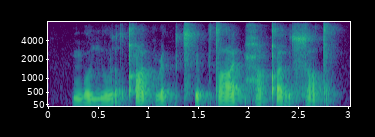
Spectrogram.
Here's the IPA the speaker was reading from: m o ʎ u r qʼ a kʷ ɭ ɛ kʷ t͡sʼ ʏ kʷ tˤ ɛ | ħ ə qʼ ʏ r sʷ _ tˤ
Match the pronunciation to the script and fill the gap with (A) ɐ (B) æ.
A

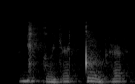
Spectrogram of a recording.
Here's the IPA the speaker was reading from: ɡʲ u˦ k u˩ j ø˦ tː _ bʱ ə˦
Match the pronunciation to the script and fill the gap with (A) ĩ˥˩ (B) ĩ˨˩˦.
A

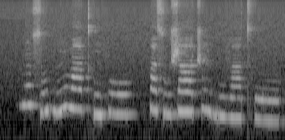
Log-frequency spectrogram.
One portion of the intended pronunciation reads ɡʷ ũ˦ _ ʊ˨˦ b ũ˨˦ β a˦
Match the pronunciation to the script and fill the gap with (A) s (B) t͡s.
A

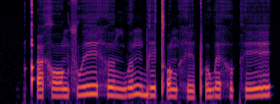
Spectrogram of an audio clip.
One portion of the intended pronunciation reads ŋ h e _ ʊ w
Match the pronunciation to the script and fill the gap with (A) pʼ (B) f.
A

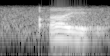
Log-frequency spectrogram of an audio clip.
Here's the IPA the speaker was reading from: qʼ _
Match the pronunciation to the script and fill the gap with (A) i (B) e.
B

